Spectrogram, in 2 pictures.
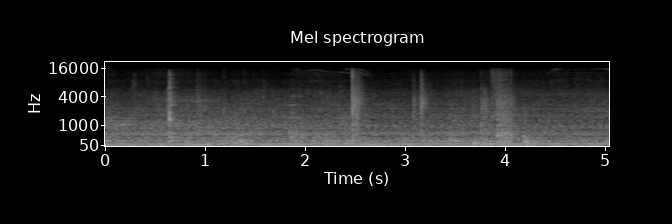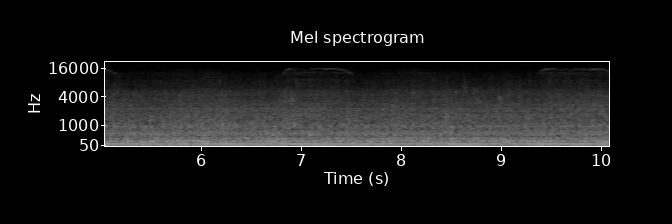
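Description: A metal spoon clinking a few times against a glass bowl while melted chocolate is scooped out and spooned into mini muffin cups, over a steady low hum.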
